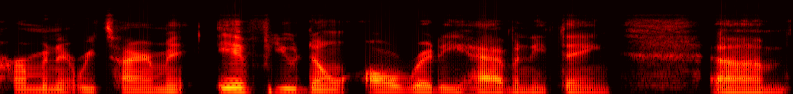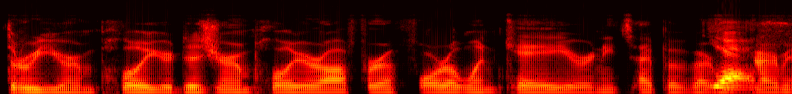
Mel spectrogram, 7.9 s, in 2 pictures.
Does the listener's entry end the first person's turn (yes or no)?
yes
